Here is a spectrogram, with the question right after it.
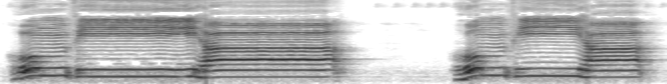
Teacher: میم ساکن کے بعد فا آ رہا ہے، یہاں پہ اظہار شفوی ہوگا، یعنی غنہ نہیں کریں گے۔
